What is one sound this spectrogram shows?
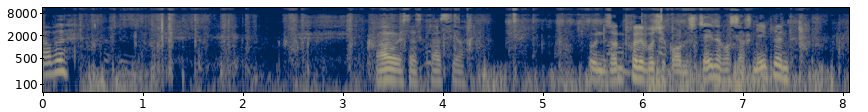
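Footsteps crunch in snow.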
